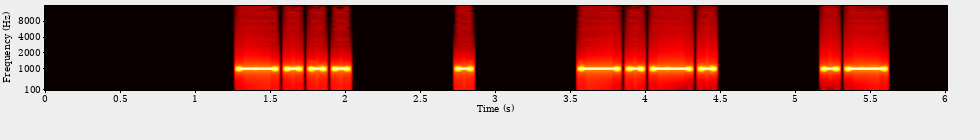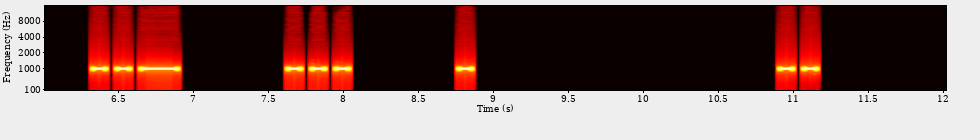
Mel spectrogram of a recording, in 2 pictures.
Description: Morse code, heard as a keyed tone, about 15 wpm, spaced as for 8 wpm, 1000 Hz. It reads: BECAUSE I
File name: qotdfiles / 8wpm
